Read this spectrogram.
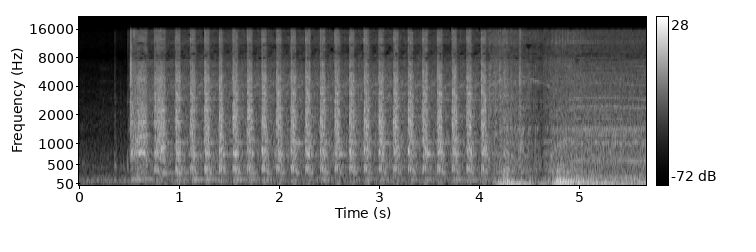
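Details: Toyota 8 Series LPG forklift, 4Y-ECS engine: starter cranks in even, fast strokes for nearly four seconds, firing only once slow-path solenoid pressure (spec 3.5–5 psi) drops to zero; long crank from excess fuel.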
